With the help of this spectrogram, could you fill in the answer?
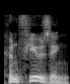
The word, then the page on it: confusing: anglais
